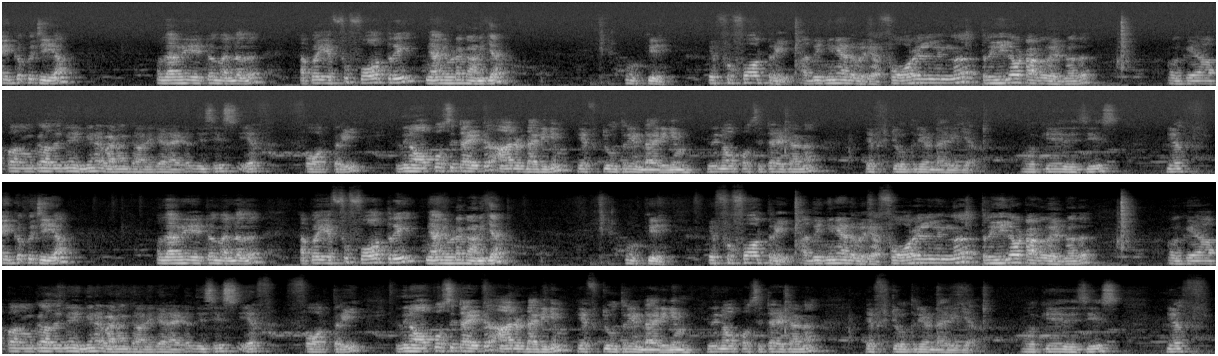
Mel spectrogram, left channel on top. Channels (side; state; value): left; noise; hiss, 14 dB below the sound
